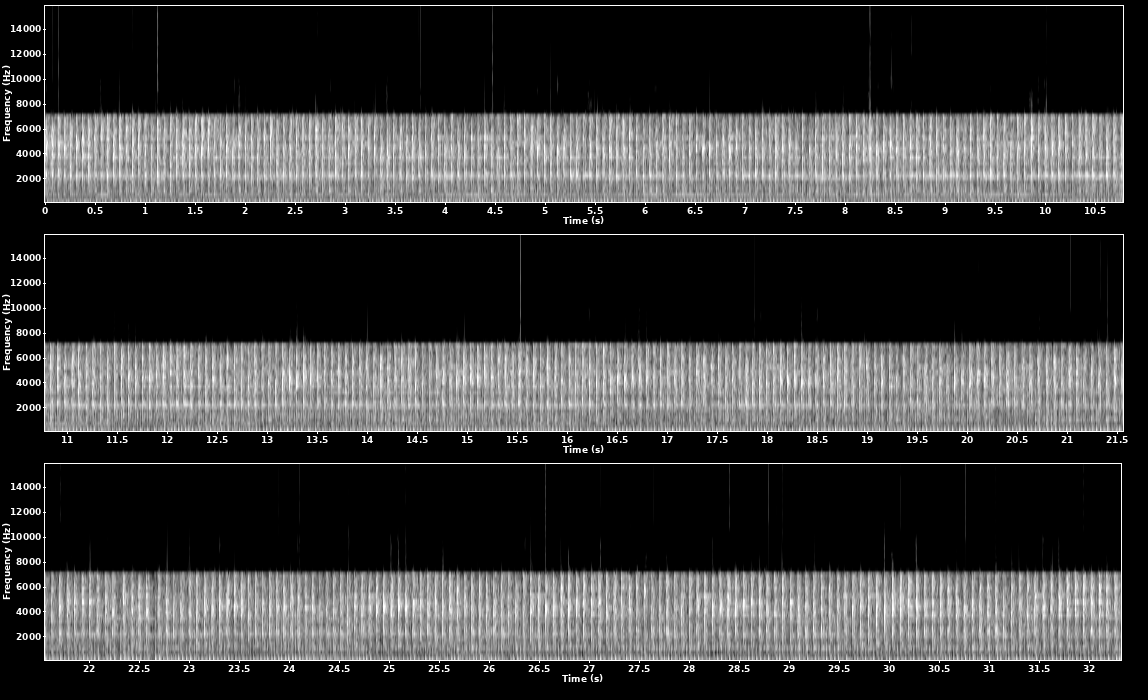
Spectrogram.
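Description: Roof-bolting drill rig running steadily in a coal mine: a loud, unbroken machine noise with a constant hum under it.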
